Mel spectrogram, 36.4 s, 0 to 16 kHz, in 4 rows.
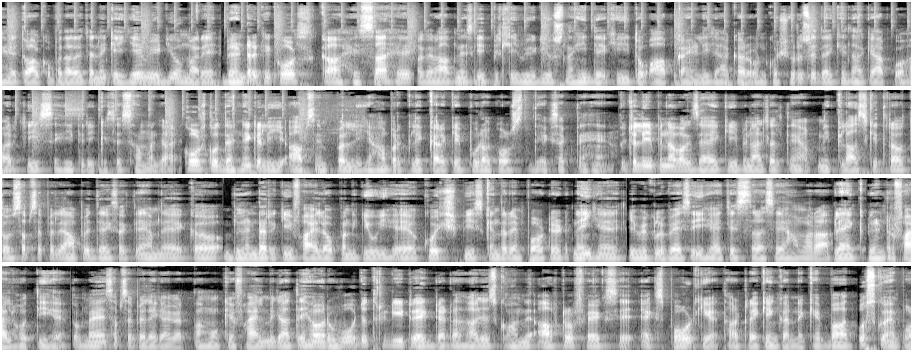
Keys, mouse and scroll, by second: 0.2 click, 0.4 scroll down 1, 0.5 click, 0.6 click, 0.7 ctrl+s, 0.7 click, 1.1 click, 1.2 click, 1.4 shift+middle click, 1.5 shift+a, 1.6 click, 1.8 click, 1.9 ctrl+p, 2.0 click, 2.1 middle click, 2.2 click, 2.3 click, 2.5 middle click, 2.6 scroll up 1, 2.6 shift+click, 2.8 middle click, 2.9 shift+click, 3.0 middle click, 3.0 scroll down 1, 3.1 middle click, 3.2 s, 3.2 click, 3.5 click, 3.8 scroll down 1, 3.9 click, 4.1 ctrl+z, 4.2 click, 4.2 scroll up 1, 4.3 shift+middle click, 4.4 click, 4.5 shift+click, 4.6 ctrl+p, 4.6 click, 4.7 ctrl+p, 4.8 scroll down 1, 4.9 middle click, 4.9 click, 5.1 middle click, 5.2 click, 5.7 middle click, 5.8 shift+click, 6.0 middle click, 6.1 shift+click, 6.3 ctrl+s, 6.3 click, 6.4 scroll down 1, 6.5 click, 6.7 click, 6.8 ctrl+s, 6.8 click, 7.0 click, 7.1 click, 7.3 click, 7.7 middle click, 7.8 ctrl+s, 7.8 click, 7.9 middle click, 8.0 click, 8.1 shift+click, 8.3 scroll up 1, 8.3 shift+click, 8.5 shift+middle click, 8.5 click, 8.6 middle click, 8.7 shift+scroll down 1, 8.8 middle click, 8.8 shift+click, 9.1 middle click, 9.1 click, 9.3 click, 9.4 scroll down 1, 9.5 click, 9.6 middle click, 9.7 click, 9.8 click, 10.0 middle click, 10.1 click, 10.2 shift+a, 10.3 Return, 10.3 click, 10.4 ctrl+s, 10.5 click, 10.7 click.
